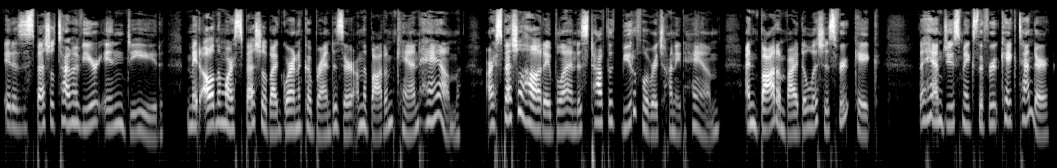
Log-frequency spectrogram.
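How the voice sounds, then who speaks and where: A woman's voice: medium pitch, expressive, fairly quick, dry recording, clean studio sound, natural voice. A woman playing an earnest old-time radio sponsor announcer, reading a parody commercial in polished sales patter. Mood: sincere selling. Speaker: advertising announcer.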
